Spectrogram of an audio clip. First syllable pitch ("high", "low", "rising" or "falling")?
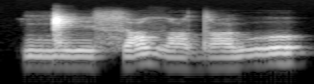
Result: low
